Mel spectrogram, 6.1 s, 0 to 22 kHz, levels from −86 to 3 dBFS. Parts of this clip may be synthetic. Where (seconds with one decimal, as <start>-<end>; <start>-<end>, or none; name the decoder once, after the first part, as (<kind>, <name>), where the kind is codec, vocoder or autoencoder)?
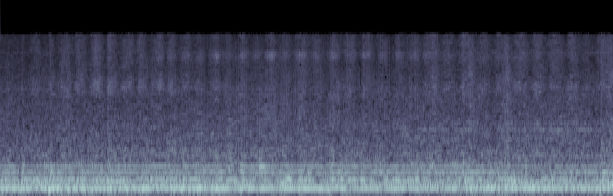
2.0-4.2 (vocoder, BigVGAN v2)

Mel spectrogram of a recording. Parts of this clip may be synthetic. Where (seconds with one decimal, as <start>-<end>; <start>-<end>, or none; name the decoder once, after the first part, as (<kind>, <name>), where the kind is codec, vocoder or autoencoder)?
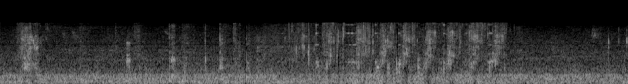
0.0-6.3 (vocoder, BigVGAN v2)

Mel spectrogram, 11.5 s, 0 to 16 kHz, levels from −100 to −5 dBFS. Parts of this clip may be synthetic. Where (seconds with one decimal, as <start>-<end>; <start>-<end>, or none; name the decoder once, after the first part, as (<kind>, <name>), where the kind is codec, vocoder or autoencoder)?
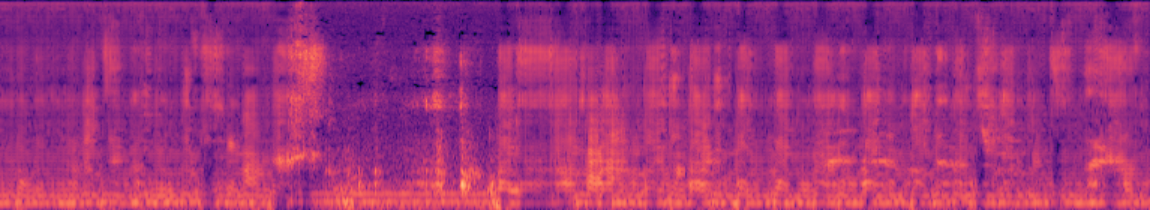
0.0-2.9 (vocoder, BigVGAN v2); 5.0-11.5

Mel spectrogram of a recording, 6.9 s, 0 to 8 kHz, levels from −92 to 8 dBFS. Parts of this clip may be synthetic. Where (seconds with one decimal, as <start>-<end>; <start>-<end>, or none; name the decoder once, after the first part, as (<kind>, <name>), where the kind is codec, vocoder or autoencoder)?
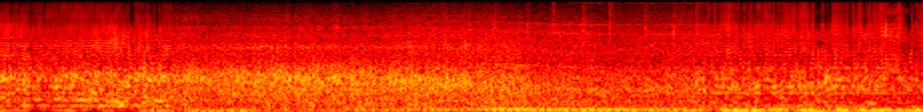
0.0-1.3 (vocoder, BigVGAN v2); 5.2-6.9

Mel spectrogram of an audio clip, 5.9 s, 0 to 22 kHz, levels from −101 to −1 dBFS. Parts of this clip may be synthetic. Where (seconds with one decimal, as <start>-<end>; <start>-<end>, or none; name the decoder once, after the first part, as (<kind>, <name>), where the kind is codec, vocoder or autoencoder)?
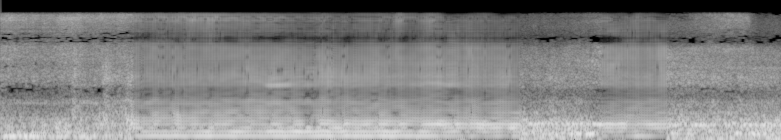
1.0-3.9 (vocoder, BigVGAN v2); 4.5-5.0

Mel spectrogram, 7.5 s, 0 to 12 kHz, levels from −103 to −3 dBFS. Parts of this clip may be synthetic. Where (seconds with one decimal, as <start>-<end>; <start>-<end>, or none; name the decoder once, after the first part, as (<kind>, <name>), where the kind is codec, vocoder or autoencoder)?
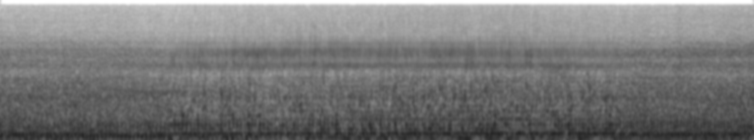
1.7-6.2 (vocoder, BigVGAN v2)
